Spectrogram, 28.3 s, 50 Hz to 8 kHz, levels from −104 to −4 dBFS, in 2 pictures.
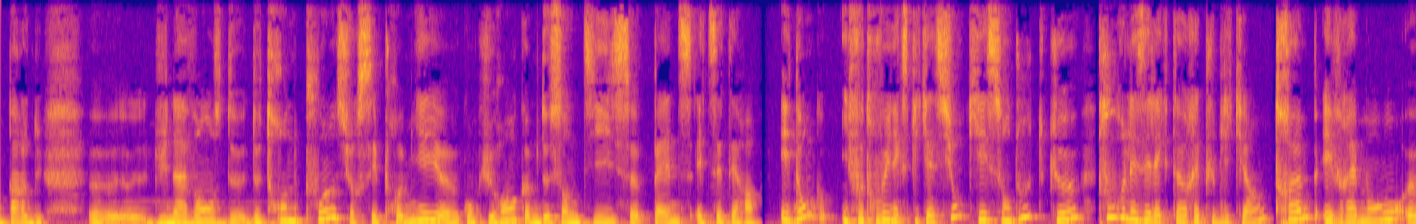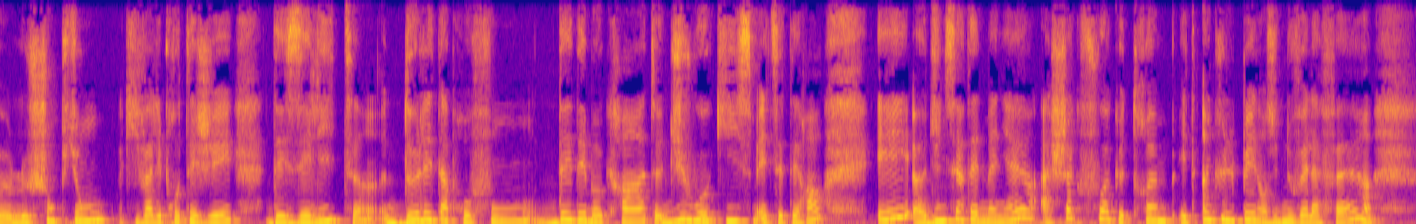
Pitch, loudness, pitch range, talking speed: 215 Hz, -19 LUFS, 185-245 Hz, 140 wpm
